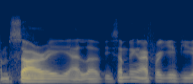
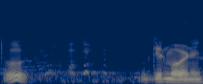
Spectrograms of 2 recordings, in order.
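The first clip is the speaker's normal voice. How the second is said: put-on radio announcer voice, on-air delivery; 7 dB quieter than usual. Trying out a new mic, the speaker greets everyone in a radio voice. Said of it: "It's my radio voice".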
